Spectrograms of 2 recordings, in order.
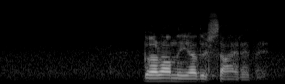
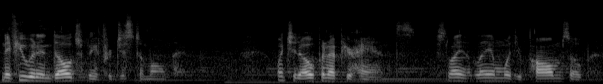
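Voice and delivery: guided prayer; 10 dB quieter than usual. Acted. Pastor guiding congregation in silent prayer, softly. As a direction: lead them gently into quiet prayer. Leads a quiet prayer time.

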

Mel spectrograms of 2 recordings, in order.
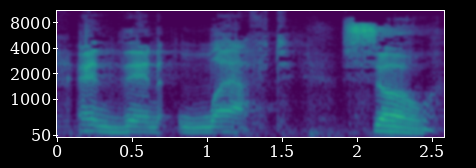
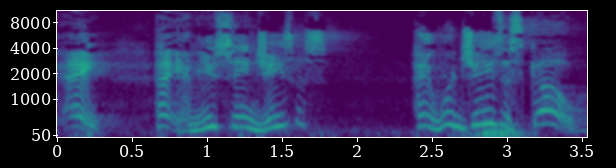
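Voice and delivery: higher, eager crowd voice calling out; mock crowd calling; 7 semitones higher than usual. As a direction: call out like a searching crowd. Crowd voiced searching for Jesus.

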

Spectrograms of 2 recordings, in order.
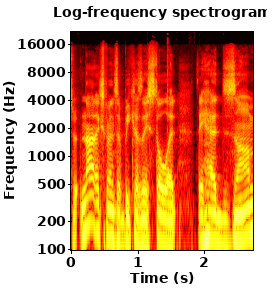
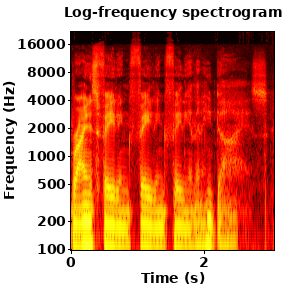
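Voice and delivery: fading away; 3 semitones lower, 8 dB quieter, slower than usual. Retold or imitated. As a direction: trail off softer into a hushed whisper. Voice fades out with the character.

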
